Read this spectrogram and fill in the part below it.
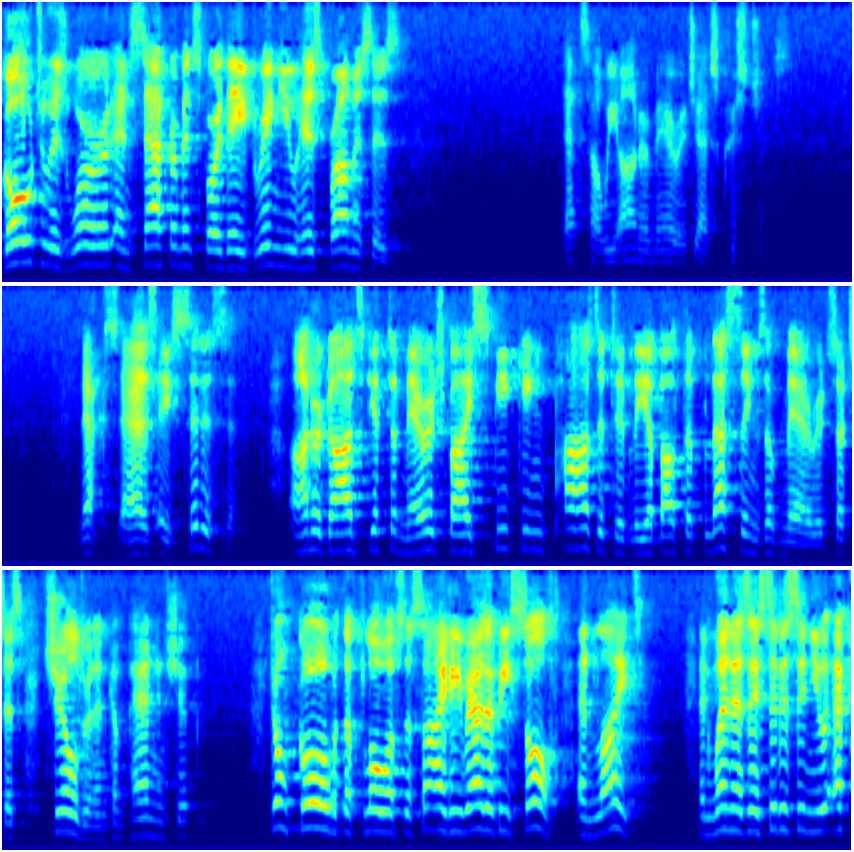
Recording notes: Preached on October 14, 2012, for the Twentieth Sunday after Pentecost, at St. John's Ev.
